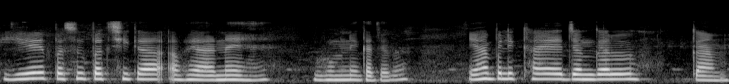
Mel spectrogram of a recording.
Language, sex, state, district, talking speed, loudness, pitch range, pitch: Hindi, male, Bihar, West Champaran, 125 wpm, -15 LUFS, 205-250 Hz, 230 Hz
